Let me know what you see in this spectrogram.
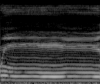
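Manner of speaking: imitated siren, wailed high.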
